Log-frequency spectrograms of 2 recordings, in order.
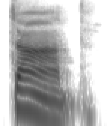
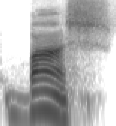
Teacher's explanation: যখন আমি উপরে চন্দ্রবিন্দু দিব তখন নাসিক্য ধ্বনি হয়ে যাবে এটা নাকের প্রভাব পড়বে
